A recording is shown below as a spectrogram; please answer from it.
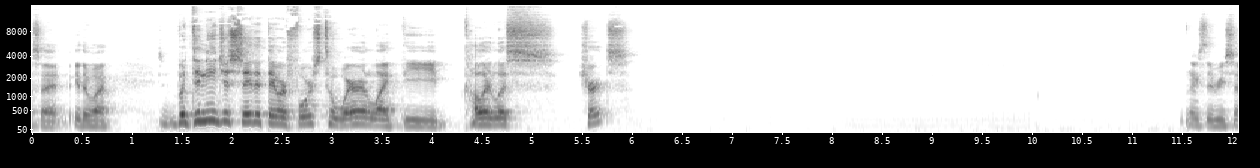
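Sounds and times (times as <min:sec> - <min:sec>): faint low buzz: 0:06.2 - 0:12.0.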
